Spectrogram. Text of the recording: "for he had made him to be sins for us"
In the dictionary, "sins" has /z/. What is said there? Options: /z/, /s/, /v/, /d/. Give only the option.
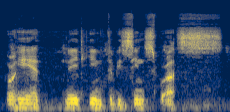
/s/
